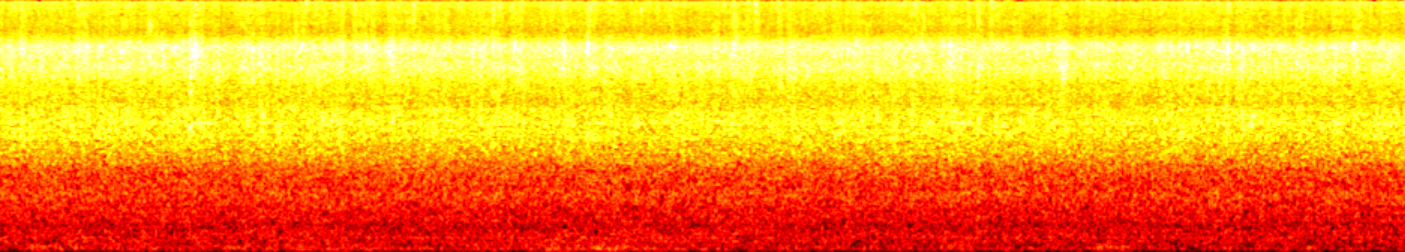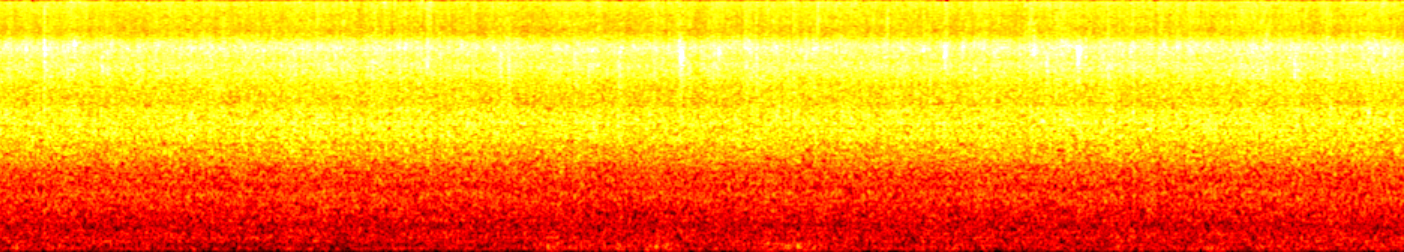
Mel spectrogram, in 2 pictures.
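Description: Steady rain falling on the broad leaves of banana plants.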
